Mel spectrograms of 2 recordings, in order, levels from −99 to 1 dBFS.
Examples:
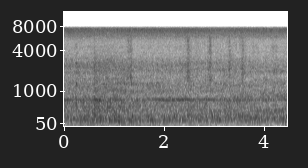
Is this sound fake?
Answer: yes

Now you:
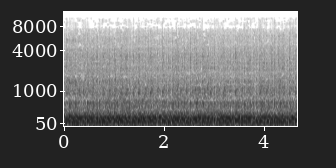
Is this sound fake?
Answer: yes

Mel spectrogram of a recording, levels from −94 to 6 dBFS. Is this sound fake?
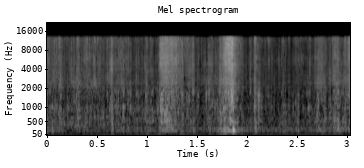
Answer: yes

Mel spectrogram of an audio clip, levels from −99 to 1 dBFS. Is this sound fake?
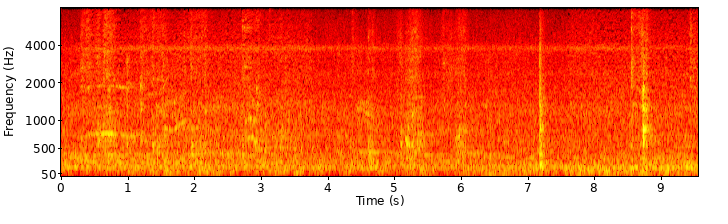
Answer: yes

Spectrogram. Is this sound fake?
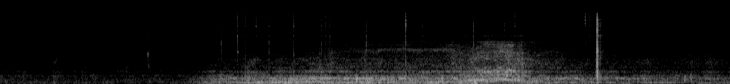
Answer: yes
